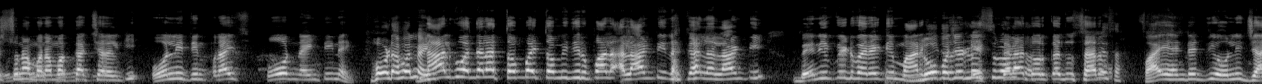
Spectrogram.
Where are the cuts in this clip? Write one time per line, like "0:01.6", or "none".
0:11.1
